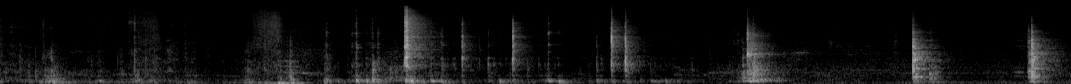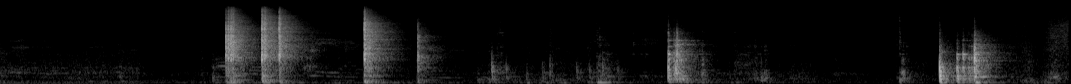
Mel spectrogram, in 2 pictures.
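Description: Scattered knocks and clacks from work on a kitchen base unit: its adjustable legs being turned and a spirit level set down and moved on its top. The knocks come singly with quiet gaps, with a quick run of them about thirteen seconds in.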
